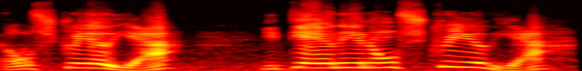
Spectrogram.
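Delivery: high, drawn-up Australian accent, playfully put on; mock Australian accent. Host asking a chatter where he is, mock Australian accent. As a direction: put on an exaggerated Aussie accent.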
